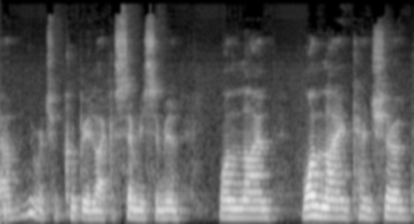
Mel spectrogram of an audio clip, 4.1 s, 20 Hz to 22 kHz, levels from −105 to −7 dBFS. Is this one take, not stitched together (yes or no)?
yes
